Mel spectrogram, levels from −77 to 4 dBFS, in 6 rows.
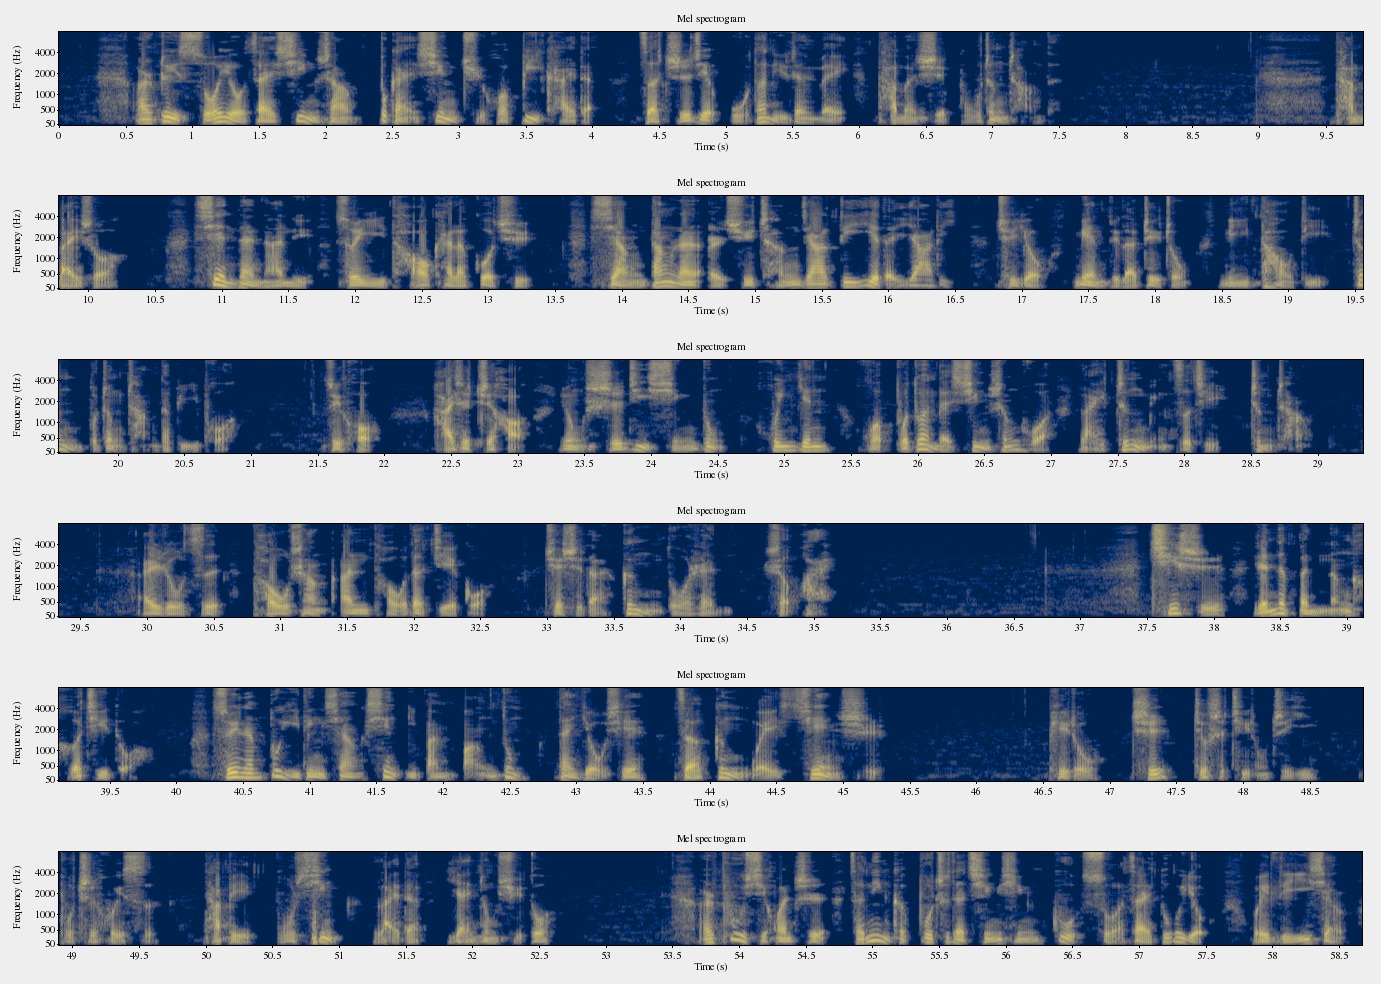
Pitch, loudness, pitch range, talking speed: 90 Hz, -17 LUFS, 80-125 Hz, 195 characters per minute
